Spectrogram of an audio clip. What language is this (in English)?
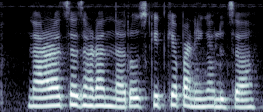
Marathi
